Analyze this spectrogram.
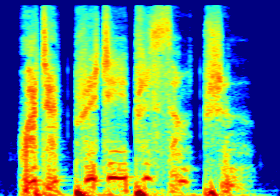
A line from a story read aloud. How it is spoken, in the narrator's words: whispered, and there was acid beneath her words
